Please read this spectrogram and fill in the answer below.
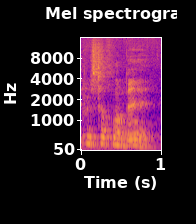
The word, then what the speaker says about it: Christophe Lambert: Glad you said Christophe Lambert. Good for you. – What did didn't go Christopher Lambert.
